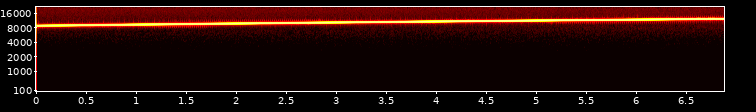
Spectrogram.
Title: Hearing Test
